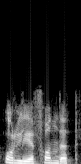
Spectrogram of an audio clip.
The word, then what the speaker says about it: Oljefundet: I believe it's known as the Oil Fund, the Oljefundet. How is my pronunciation? – Oljefundet. – Oljefundet.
